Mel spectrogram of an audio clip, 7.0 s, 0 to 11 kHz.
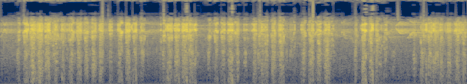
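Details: Black storks at their nest in Hungary on 8 May 2019, during a change-over between the pair and feeding. High squealing, wheezy calls come in irregular bursts, mixed with fast dry clicking and rattling.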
